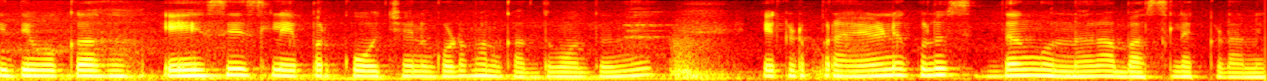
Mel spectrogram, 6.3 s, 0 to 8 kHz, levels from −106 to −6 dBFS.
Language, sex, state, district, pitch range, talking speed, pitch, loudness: Telugu, female, Andhra Pradesh, Chittoor, 185-215 Hz, 170 wpm, 200 Hz, -17 LUFS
